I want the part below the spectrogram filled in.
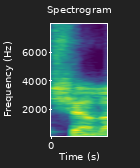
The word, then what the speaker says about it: Kjell: Kjell Enhager. And K-J-E-L-L is pronounced Shell.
